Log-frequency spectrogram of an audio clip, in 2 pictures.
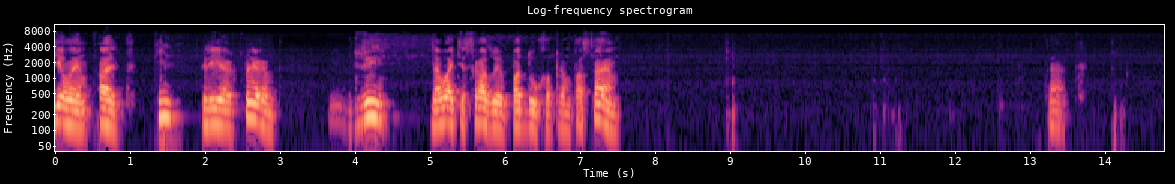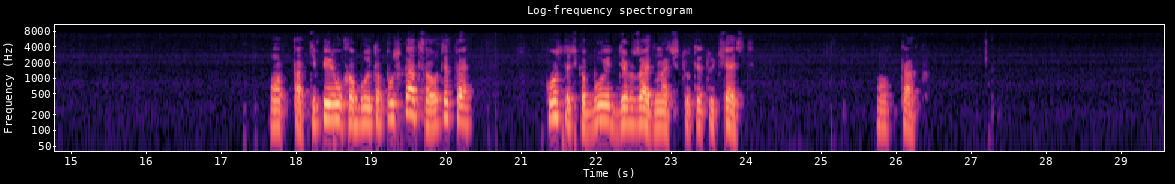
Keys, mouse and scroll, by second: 1.3 alt+p, 4.0 g, 8.9 g, 11.3-12.8 middle drag, 14.0 g, 18.5-19.5 middle drag, 20.5 click, 21.5 g, 27.4-29.5 middle drag.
